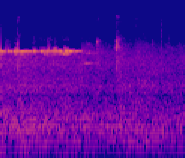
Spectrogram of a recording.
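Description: Near silence: faint room tone, with a faint high, steady whine during the first second.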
